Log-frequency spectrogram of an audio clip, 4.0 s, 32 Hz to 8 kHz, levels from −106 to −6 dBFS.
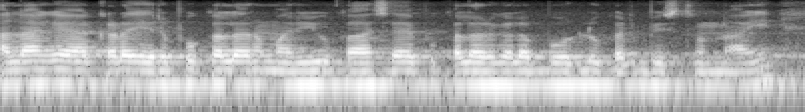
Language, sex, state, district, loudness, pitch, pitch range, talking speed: Telugu, male, Telangana, Adilabad, -15 LUFS, 125 Hz, 120-130 Hz, 150 wpm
